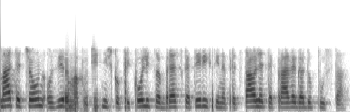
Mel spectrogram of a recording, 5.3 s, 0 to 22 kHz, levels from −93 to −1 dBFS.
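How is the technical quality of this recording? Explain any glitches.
The technical quality is poor: the speech is band-limited and audibly coded throughout, with two distinct glitches.

Throughout, the speech sounds thin, buzzy and somewhat synthetic, with nothing below about 200 Hz or above 3.6 kHz. That is the AMR narrowband mobile codec. It rebuilds the voice from a simple vocal-tract model with few pulses, and the damage fits a low bitrate, around 7.4 kbps.

From 0.98 to 1.52 s the speech turns into a rigid, metallic buzz at 134 Hz that still loosely tracks the speech. This is robotic sound from repeated short buffers. Late audio was likely covered by looping a stretch of about 7.5 ms, with roughly half the real signal skipped.

At 3.18 to 3.20 s a single loud pop sits about 20 dB above the speech, which carries on underneath. A sudden voltage step or pulse, likely from a switch, static or a driver glitch, was added to the signal.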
